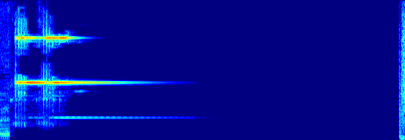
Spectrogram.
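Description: A short, high bell-like ding that rings out and fades away within about half a second to a second, followed by dead silence: a chime sound effect added in the edit.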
